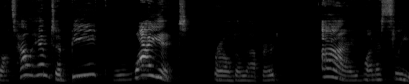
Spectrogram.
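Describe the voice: Someone reads aloud plainly while the background stays quiet.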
